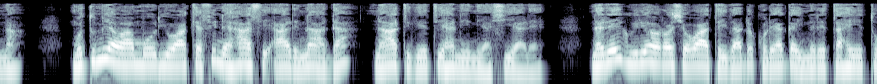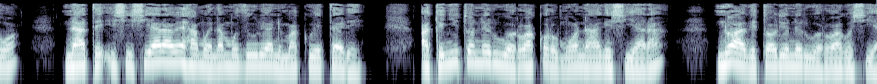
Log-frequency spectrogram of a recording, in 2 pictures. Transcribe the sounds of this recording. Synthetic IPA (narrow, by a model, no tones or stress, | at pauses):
na | motumiawamoːɾiɔwakɛfinɛɦasiʔaɾenada | naːtiɣetiɛhaneneaɕiaɾɛ | naɾɛiɣwiɾeɔhɔɾɔɕiɔwatɛiðadokoɾeaɡaineɾetaɦetwɔ | naːteʔiɕiɕiaɾawɛɦamwɛnamoðuːɾeanemakwetɛɾe | akeɲitwɔneɾuɔɾwakoɾomwɔnaːɣeɕiaɾa | nɔaɣetɔɾiɔneɾuɔɾwaɣoɕia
